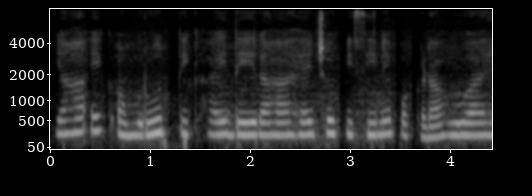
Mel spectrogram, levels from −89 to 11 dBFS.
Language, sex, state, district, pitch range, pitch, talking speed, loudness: Hindi, male, Bihar, Begusarai, 225-250 Hz, 235 Hz, 175 wpm, -33 LUFS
